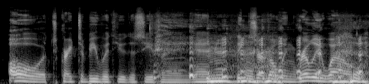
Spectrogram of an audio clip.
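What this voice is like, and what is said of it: Stiff formal presidential voice. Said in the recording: “his presidential impersonation.”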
